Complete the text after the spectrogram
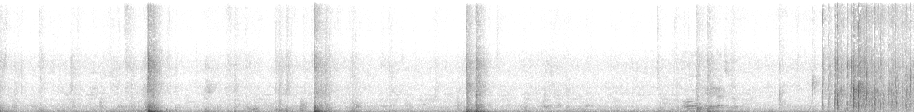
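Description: Bare feet shuffle and slap on a mat.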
